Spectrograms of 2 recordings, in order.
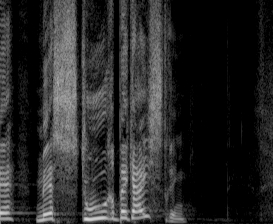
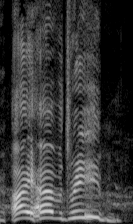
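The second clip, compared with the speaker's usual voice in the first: louder, slow, grand orator; louder slow I have a dream in English; Martin Luther King impression; 6 dB louder, slower than usual. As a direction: boom it like a civil rights speech. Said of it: "jeg har en drøm".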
